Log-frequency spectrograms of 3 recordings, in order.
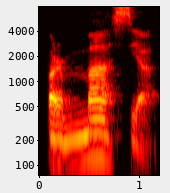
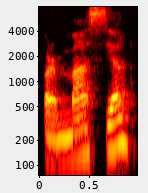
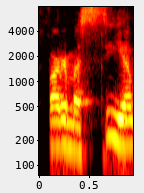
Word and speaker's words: farmacia: this is pronounced formacia farmacia the stress is right here the I and the a blend together to make a single syllable farmacia so we when we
